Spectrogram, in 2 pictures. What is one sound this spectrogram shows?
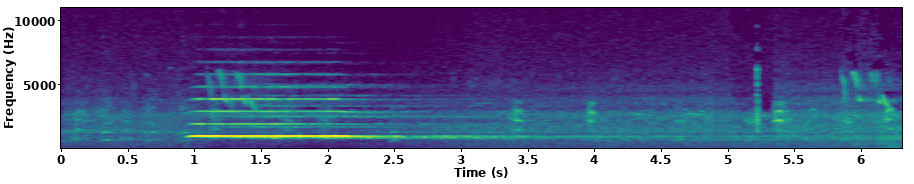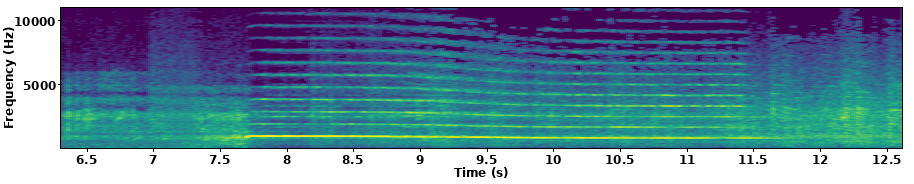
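A train horn blares loudly, then fades as it drops in pitch.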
